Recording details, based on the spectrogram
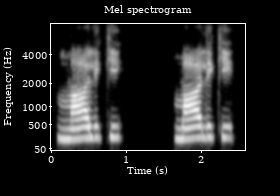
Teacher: نہ میم میں ادائیگی میں منہ بھر رہا ہے، نہ لام میں بھر رہا ہے، نہ کاف میں بھر رہا ہے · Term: مرقق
